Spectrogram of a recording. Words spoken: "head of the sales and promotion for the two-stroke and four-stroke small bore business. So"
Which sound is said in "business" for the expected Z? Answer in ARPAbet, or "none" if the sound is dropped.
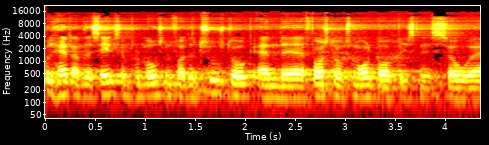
S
